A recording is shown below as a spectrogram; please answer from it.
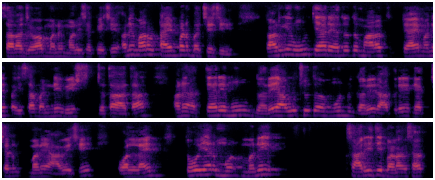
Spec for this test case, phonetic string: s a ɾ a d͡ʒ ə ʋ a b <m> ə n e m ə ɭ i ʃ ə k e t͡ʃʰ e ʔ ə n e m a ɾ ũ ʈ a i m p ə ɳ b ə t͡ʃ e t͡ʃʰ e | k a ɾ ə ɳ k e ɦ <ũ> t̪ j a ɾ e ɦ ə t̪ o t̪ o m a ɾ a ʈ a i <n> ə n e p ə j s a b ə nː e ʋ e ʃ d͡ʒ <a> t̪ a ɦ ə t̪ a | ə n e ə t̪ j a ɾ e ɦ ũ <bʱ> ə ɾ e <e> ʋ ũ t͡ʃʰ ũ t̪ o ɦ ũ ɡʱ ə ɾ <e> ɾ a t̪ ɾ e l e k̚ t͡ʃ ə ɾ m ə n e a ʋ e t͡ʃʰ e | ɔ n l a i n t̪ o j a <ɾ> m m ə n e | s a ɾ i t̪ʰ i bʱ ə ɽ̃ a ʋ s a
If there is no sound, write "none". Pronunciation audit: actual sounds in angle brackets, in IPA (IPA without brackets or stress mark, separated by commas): m, ũ, m, ə, ɡʱ, a, e, ɾ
